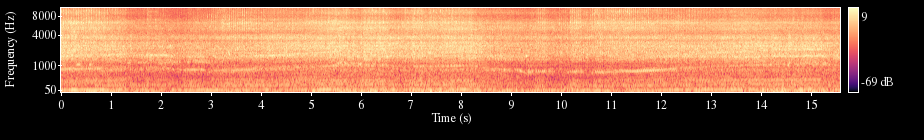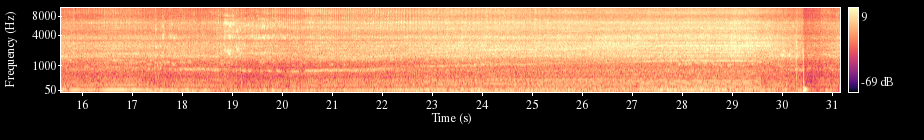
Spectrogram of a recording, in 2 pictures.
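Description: Go-kart engine running hard under the driver, its pitch repeatedly rising and falling as the kart accelerates down the straights and slows into corners, over a steady heavy low rumble.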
